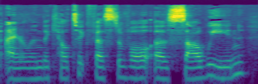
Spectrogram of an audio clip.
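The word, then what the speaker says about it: Samhain: ancient Britain and Ireland the Celtic Festival of saween it's spelled ma s m ha a i n but it's pronounced saen was observed on October 31st at the end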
